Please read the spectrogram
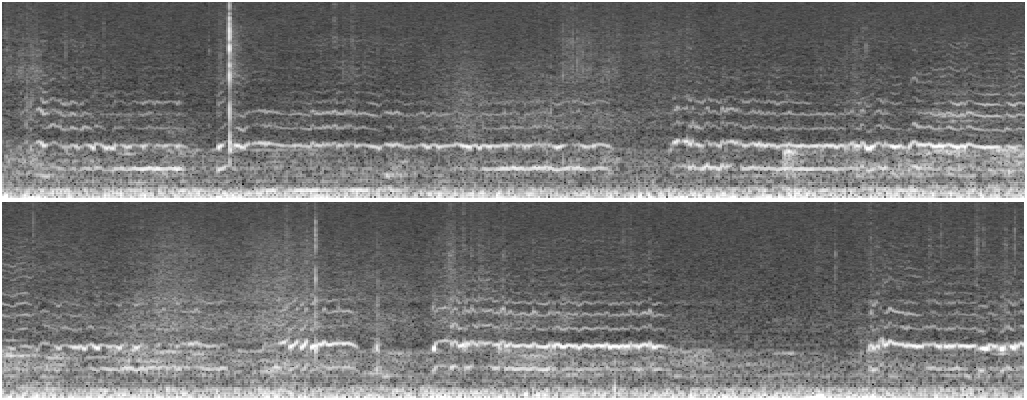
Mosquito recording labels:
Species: Anopheles arabiensis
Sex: female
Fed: unfed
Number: one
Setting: cup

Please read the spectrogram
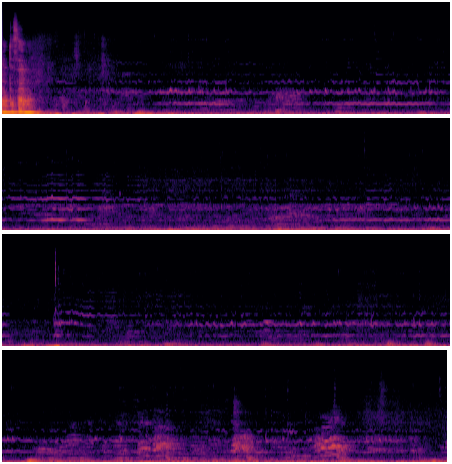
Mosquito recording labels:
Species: Anopheles arabiensis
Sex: female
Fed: unfed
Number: one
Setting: cup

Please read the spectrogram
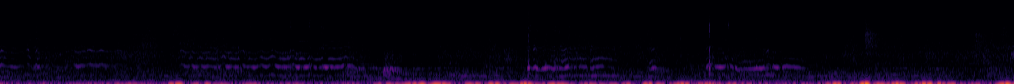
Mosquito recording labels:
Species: Anopheles arabiensis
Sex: female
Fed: blood-fed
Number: one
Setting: cup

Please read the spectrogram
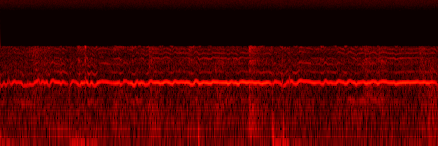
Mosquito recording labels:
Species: mosquito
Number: one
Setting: cup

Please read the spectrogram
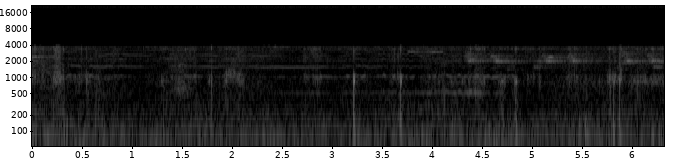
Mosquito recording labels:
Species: mosquito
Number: one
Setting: cup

